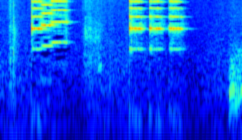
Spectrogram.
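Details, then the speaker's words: Hexacopter ESC calibration after replacing a faulty Deans connector that caused odd beeping on one motor: one long high beep then three quick beeps, normal calibration confirmation. "And you'll hear a couple beeps. There we go. And then you bring the throttle down."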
